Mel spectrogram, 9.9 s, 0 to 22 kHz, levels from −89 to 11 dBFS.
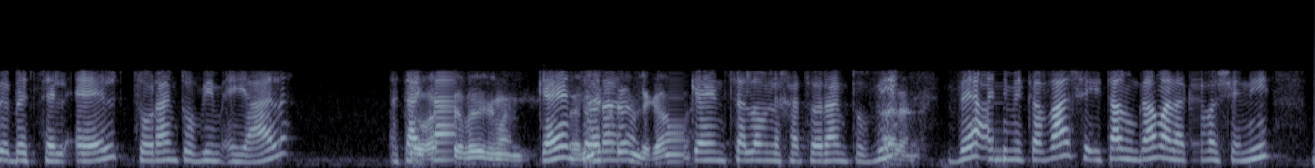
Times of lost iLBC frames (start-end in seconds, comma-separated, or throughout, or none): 1.50-1.52, 3.30-3.43, 5.04-5.15, 7.38-7.55, 8.96-9.04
